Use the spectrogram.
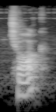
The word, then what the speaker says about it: chalk: don't bulk pronounced L chalk don't hear the L there halt malt salt Walt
